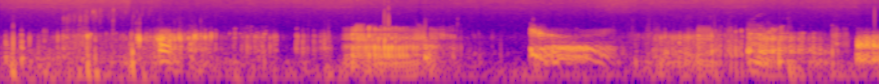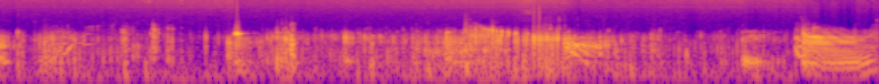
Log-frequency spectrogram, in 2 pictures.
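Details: Ordinary stomach growling: long, low gurgling and rumbling from the abdomen as gas and fluid move through the gut; borborygmi.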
